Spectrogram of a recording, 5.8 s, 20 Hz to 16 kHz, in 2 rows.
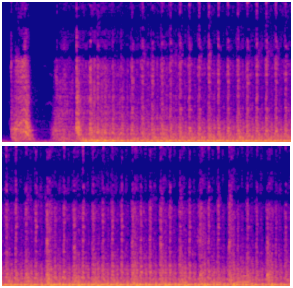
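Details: M1030M1 diesel Kawasaki KLR started after the glow plug light flashed ready: brief crank, then it catches cleanly into a steady, even diesel chug of about three and a half beats per second; healthy start.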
